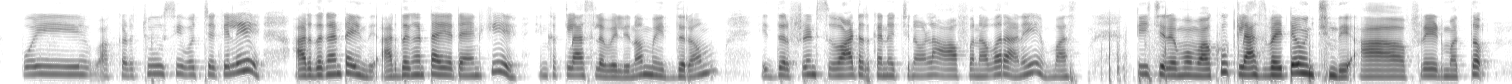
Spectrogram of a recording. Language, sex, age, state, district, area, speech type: Telugu, female, 30-45, Telangana, Nalgonda, rural, spontaneous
